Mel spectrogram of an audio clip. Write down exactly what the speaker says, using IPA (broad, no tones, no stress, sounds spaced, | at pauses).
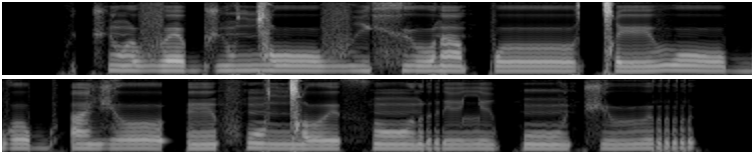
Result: t͡ʃ õ ə̯ v ɛ b ʒ ũ ŋ͡ǀ oː v i xʲ o ɾ ã p ɤː ǀ e β oː b ɤ b ʔ ã ʒ ɤː ʔ ẽ f õ ŋ͡ǀ ɤ ɪ̯ θ õ r i l i p ũː t͡ʃ ɯ r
